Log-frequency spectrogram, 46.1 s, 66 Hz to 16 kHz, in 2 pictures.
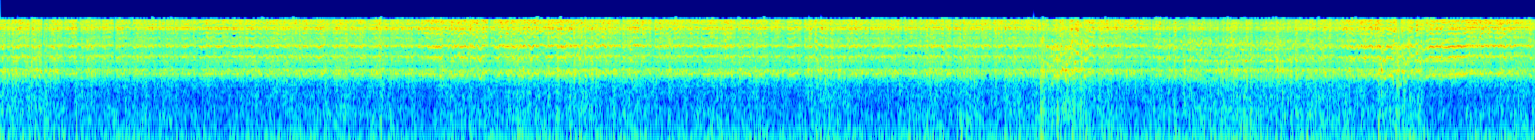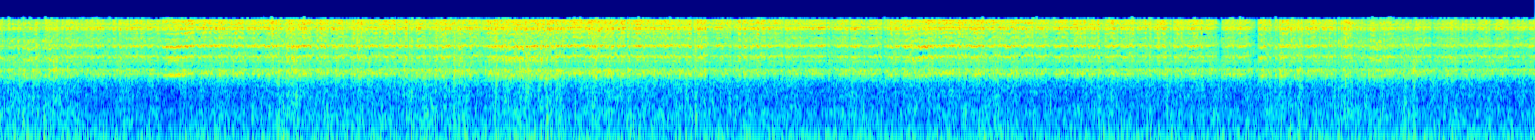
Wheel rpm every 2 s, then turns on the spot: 240, 240, 230, 230, 230, 240, 230, 230, 230, 210, 210, 220, 230, 230, 240, 220, 230, 240, 230, 230, 230, 230, 230.
none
